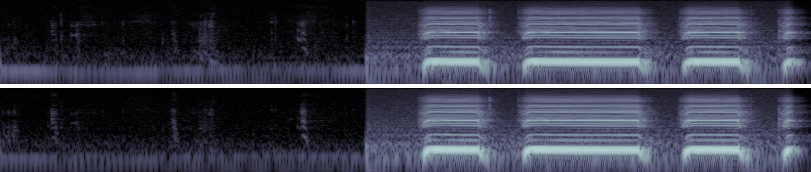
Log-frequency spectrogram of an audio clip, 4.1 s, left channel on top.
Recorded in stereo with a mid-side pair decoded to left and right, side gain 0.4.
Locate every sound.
1.8 s a phone buzzing: 30° right, 0.8 m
